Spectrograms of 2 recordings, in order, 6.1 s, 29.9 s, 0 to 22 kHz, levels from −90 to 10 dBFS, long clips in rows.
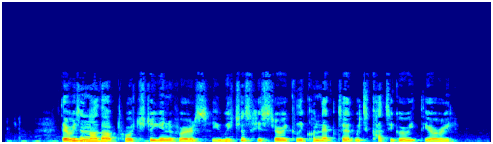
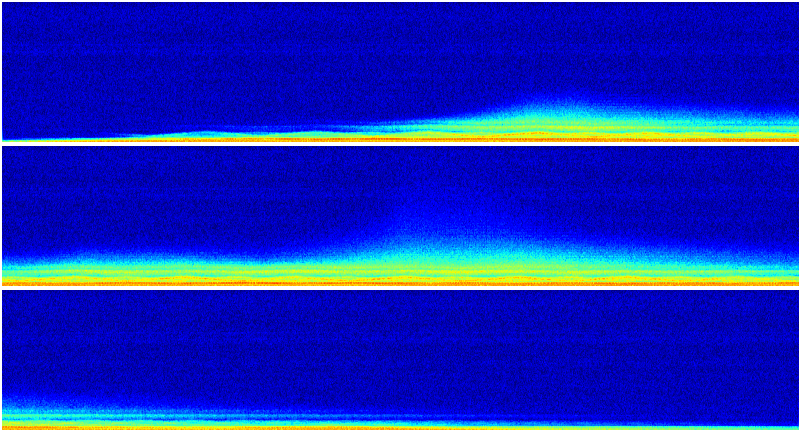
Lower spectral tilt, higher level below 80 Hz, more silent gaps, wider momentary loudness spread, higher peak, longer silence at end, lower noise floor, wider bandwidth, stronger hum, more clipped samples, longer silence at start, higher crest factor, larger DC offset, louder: second, -6.5 dB/octave vs -9.5 dB/octave; second, -66 dBFS vs -44 dBFS; neither; about the same, 10 LU vs 10 LU; about the same, -4 dBFS vs -2 dBFS; second, 0.5 s vs 1.4 s; first, -52 dBFS vs -45 dBFS; first, 11 kHz vs 6.2 kHz; neither; neither; first, 0.4 s vs 0.1 s; first, 22 dB vs 14 dB; neither; second, -25 LUFS vs -16 LUFS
